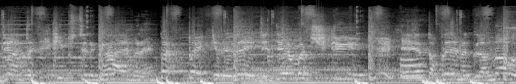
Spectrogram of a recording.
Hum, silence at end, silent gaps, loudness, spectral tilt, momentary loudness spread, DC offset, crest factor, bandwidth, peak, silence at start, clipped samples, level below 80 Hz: none; 0 s; none; -9 LUFS; -4.5 dB/octave; 2 LU; under 0.1%; 8 dB; 17.5 kHz; 0 dBFS; 0 s; 0.9%; -12 dBFS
